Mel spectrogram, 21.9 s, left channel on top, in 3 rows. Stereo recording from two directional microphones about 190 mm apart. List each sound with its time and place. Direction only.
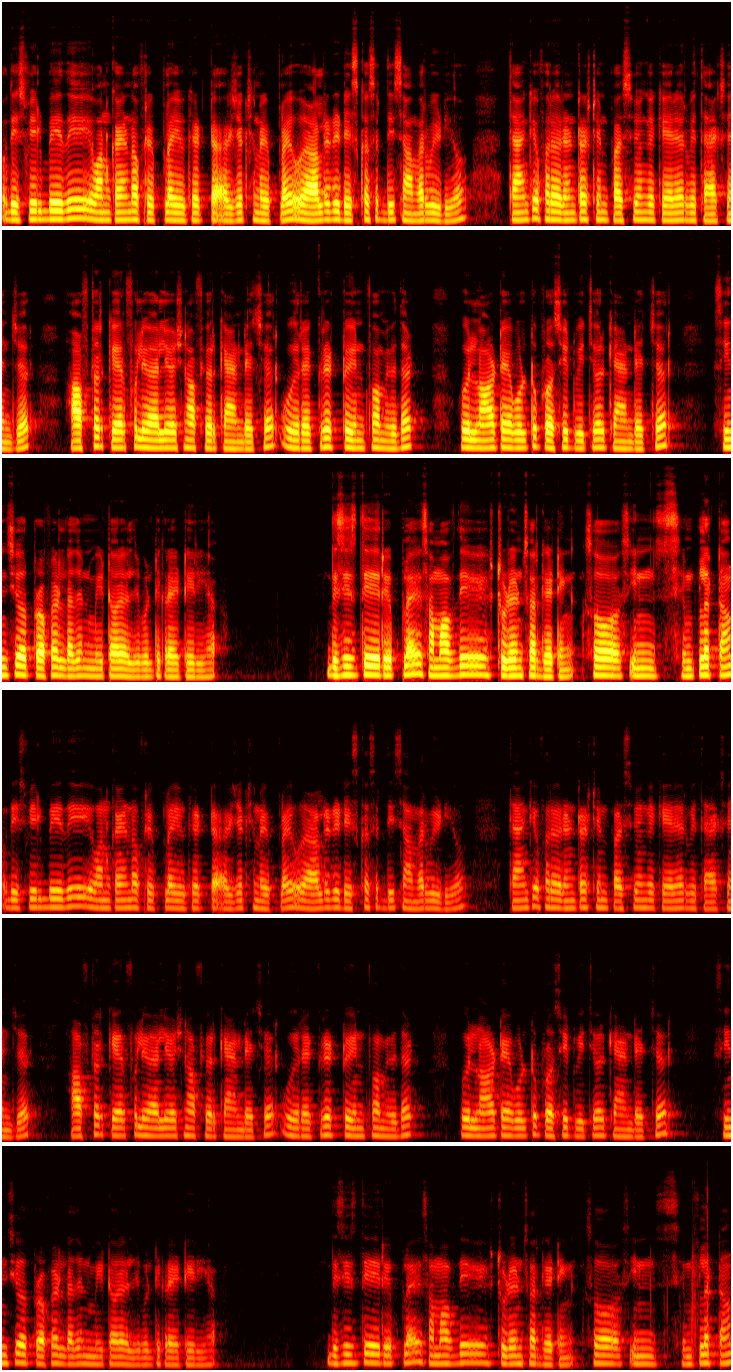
0.3 s speech: 30° left (ahead or behind)
17.8 s speech: 40° left (ahead or behind)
